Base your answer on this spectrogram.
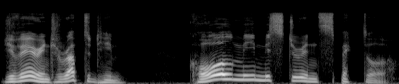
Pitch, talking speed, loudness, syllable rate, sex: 145 Hz, 105 wpm, -19 LUFS, 4.1 syllables/s, male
